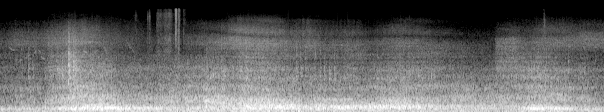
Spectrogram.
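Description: Bolliger & Mabillard hyper coaster train running over its steel track, a low rumble that builds about a second in, holds, and swells again near the end as the train passes through the hills.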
